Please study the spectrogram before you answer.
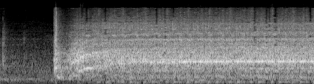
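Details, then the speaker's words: Snapper NXT 25-48 riding mower engine after carburetor replacement, test-run briefly with the cooling cover off: catches on the first crank and settles straight into a steady, even run with no stumble or hunting; normal start and idle. "okay everything seems to run out we will get it the rest away together and see how it runs out"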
